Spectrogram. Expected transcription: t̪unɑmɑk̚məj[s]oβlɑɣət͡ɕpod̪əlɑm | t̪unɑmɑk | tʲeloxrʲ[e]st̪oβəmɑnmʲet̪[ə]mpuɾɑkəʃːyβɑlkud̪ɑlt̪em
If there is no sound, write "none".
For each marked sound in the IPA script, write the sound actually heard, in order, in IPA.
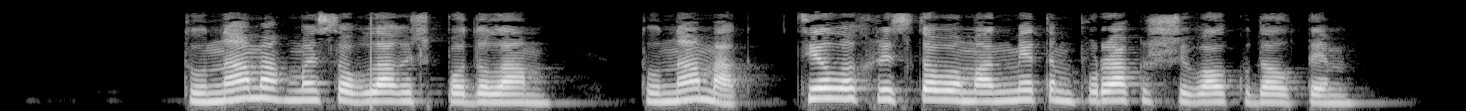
s, i, ə

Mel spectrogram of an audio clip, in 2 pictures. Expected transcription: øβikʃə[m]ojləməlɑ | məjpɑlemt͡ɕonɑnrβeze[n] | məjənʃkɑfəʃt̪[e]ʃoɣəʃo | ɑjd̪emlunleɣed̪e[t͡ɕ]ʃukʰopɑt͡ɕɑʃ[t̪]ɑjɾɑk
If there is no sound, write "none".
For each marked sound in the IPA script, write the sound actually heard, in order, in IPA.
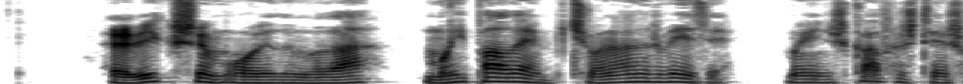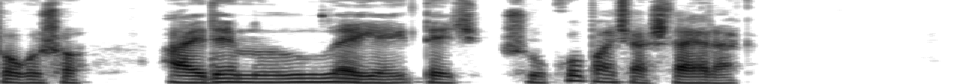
m, none, e, t͡ɕ, t̪

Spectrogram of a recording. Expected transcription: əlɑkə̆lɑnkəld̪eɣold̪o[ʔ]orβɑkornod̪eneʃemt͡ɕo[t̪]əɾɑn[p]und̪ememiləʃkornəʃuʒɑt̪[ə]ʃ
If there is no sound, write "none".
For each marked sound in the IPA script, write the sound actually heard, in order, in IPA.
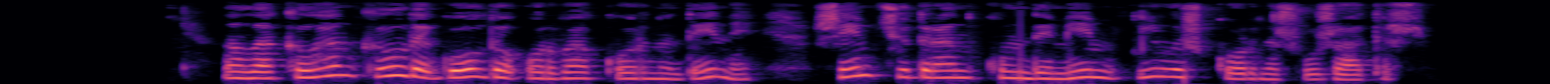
ʔ, d̪, k, ə

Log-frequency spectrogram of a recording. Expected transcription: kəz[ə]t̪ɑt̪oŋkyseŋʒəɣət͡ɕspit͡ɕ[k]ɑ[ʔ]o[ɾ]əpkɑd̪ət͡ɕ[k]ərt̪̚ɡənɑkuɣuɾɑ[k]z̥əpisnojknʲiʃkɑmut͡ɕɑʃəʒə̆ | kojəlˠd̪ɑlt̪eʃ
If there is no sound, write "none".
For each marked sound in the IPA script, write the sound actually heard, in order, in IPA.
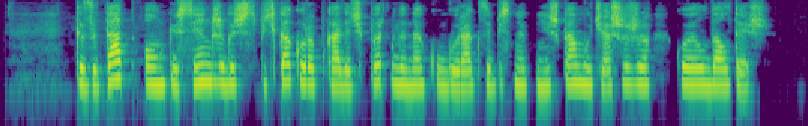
ə, k, k, ɾ, p, k

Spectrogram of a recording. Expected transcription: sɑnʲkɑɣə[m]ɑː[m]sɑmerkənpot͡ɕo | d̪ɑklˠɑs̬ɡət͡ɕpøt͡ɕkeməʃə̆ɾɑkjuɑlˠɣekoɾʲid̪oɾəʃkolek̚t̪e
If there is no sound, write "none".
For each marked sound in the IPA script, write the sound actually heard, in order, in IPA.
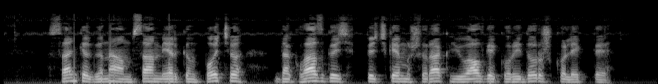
n, m

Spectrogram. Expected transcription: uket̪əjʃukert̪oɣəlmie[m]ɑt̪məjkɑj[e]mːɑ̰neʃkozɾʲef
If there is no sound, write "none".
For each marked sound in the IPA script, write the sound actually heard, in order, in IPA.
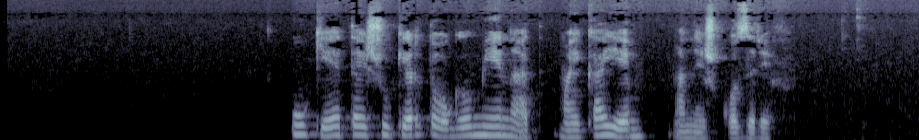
n, e

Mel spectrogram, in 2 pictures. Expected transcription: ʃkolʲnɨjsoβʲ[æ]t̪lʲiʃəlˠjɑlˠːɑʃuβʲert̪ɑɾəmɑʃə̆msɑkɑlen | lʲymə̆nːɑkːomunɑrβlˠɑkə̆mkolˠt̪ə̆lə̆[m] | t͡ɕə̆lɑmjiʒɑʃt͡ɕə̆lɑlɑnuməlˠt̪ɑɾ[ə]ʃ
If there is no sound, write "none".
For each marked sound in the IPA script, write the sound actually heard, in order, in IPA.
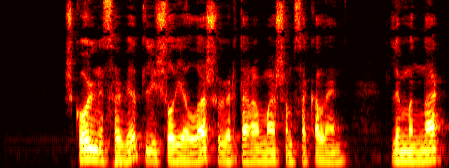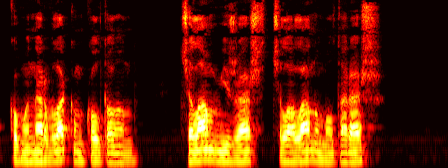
e, n, ɑ

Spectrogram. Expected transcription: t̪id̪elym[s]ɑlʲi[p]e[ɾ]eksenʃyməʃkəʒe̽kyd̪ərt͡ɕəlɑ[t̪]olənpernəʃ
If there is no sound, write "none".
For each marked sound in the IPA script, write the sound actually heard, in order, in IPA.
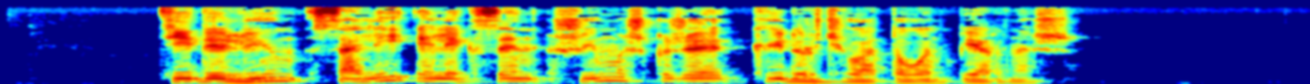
s, ʔ, l, t̪

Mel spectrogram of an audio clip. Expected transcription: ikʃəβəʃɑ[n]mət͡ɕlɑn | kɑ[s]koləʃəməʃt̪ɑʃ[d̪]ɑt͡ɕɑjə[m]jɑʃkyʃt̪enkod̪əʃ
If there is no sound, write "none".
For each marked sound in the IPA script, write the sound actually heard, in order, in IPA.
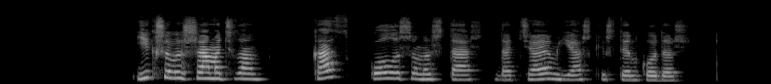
none, s, d̪, m

